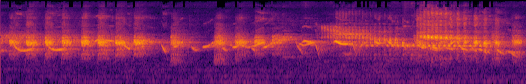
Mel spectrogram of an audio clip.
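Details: Lure audio of male and female common iora: quick repeated high chirps in an even rattling series, then a louder, rougher burst of overlapping twitters.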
